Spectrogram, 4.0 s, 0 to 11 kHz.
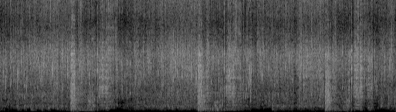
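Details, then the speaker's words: Homemade ram pump with spatula-spring waste valve, more weight on the valve: slow, even clacks about one every 1.3 seconds over rushing water, normal slowed cycling. "you can see how it slows down when that weight is put more on the valve [Music] you hear how slow that is"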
